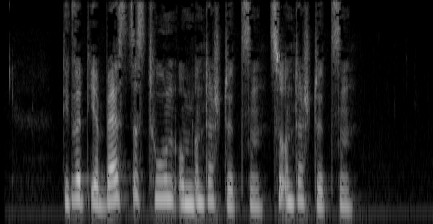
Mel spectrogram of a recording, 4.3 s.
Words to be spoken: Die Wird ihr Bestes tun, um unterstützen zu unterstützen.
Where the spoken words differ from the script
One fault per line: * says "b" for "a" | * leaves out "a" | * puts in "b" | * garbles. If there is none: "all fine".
all fine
